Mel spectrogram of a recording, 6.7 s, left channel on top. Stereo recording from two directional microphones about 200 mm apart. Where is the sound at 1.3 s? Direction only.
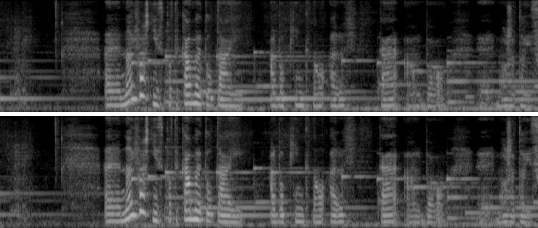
40° right (ahead or behind).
